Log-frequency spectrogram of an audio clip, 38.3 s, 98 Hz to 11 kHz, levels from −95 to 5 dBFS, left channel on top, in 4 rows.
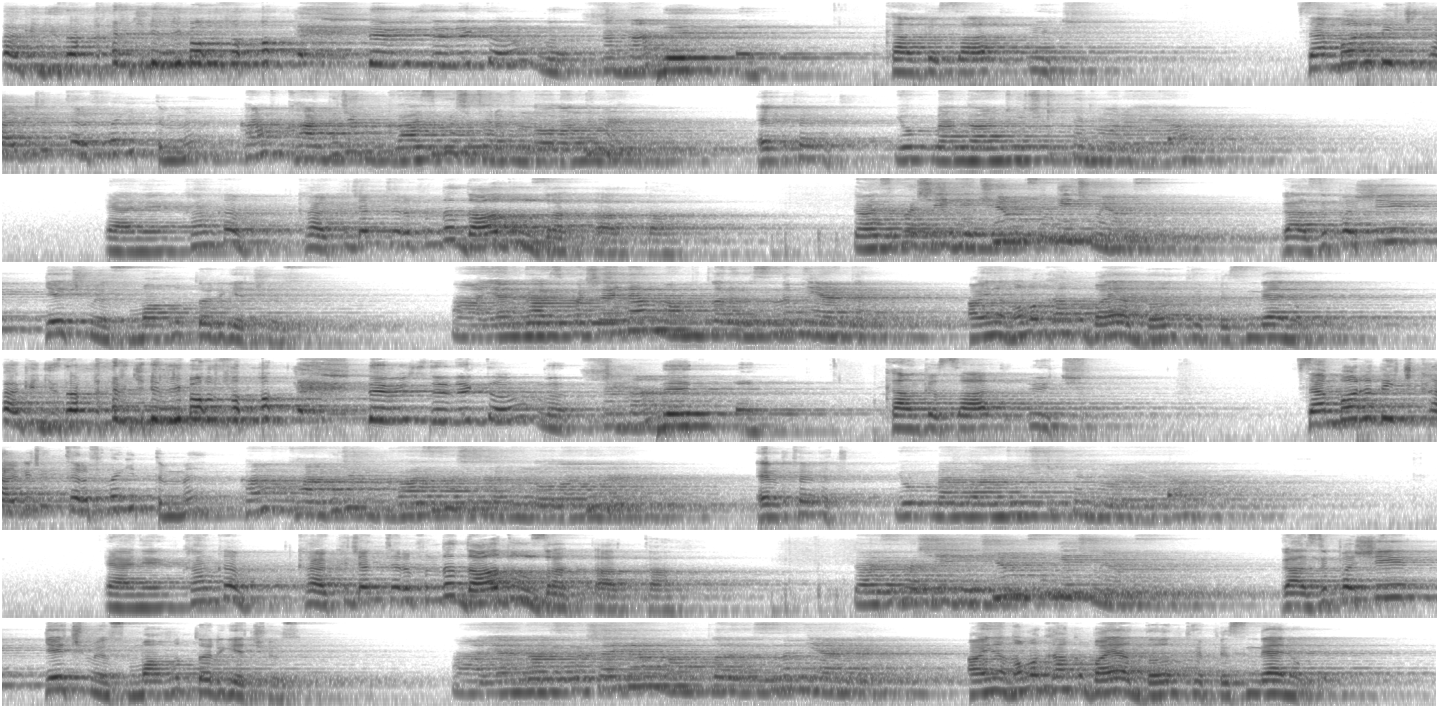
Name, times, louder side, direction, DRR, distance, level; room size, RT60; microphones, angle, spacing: voice 1, 0.0-4.6 4.9-5.1 5.9-7.2 8.7-10.9 14.6-15.2 19.8-20.8 21.1-23.6 27.7-28.6 29.0-30.6 35.1-37.5, right 2 dB, 45° right, 7 dB, 0.8 m, -26 dB
voice 2, 4.0-4.4 11.2-13.8 15.5-17.5 24.8-26.9 31.7-34.5, left 1 dB, 85° left, -2 dB, 2.8 m, -30 dB
15.5 x 12.0 x 6.2 m, 2.3 s
head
